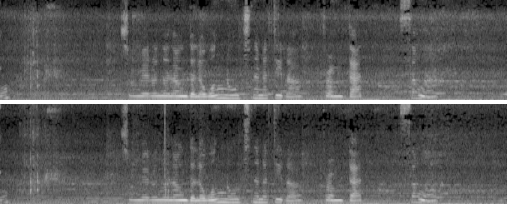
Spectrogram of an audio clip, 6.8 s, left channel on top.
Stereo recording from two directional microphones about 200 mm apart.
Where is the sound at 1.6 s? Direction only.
5° right (ahead or behind).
